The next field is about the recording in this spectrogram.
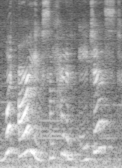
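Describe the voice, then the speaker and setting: A woman's voice: sits high, sing-song, normal speed, fairly bright tone, faint music behind. A woman playing a vain, boastful sixty-four-year-old woman obsessed with looking young, on a school stage. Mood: coy. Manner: haughty, boastful, cackling. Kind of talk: school stage play acting. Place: theatre stage. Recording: echoey theatre, distant mic, noisy.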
